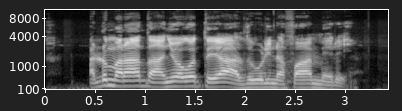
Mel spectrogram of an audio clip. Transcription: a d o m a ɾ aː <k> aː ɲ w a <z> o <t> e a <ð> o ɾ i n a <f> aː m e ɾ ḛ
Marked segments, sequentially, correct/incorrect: incorrect, incorrect, correct, correct, correct

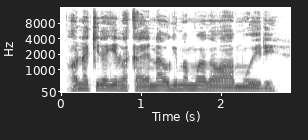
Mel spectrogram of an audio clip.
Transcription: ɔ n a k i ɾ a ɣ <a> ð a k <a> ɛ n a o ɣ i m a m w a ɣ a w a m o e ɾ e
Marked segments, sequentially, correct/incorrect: incorrect, correct

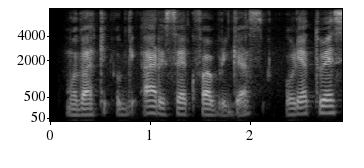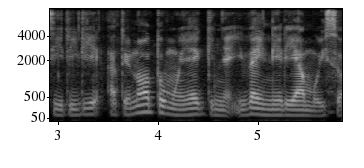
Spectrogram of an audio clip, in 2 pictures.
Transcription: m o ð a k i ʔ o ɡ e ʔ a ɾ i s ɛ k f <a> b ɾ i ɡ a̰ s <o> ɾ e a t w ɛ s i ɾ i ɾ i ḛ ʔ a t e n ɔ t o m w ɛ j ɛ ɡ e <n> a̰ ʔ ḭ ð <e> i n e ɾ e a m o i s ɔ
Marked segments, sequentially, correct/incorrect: correct, correct, incorrect, incorrect

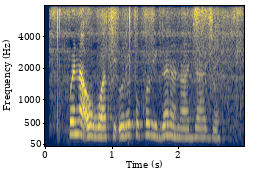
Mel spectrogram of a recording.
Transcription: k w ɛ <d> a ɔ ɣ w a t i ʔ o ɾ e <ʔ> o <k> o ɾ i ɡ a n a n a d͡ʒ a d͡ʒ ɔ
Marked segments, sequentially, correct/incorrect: incorrect, incorrect, correct

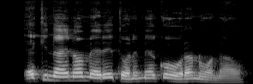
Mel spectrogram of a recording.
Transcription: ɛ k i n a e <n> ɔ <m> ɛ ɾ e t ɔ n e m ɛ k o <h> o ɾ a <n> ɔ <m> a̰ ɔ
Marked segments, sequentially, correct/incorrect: correct, correct, correct, correct, incorrect

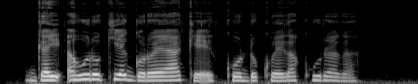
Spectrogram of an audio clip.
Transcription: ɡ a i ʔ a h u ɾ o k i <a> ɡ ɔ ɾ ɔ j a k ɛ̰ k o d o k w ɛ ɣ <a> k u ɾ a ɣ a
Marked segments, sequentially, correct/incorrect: incorrect, correct

